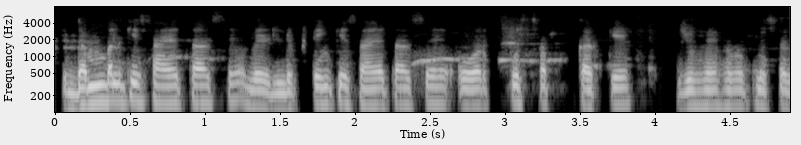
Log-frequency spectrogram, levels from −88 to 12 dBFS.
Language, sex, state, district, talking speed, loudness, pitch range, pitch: Hindi, male, Uttar Pradesh, Jyotiba Phule Nagar, 230 wpm, -18 LUFS, 130-155 Hz, 140 Hz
